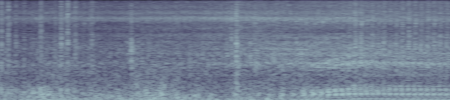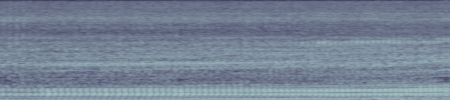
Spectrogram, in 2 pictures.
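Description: Motorcycle engine running while riding, a low rumble at first; about two and a half seconds in its note steadies and begins to climb slowly as the bike accelerates.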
